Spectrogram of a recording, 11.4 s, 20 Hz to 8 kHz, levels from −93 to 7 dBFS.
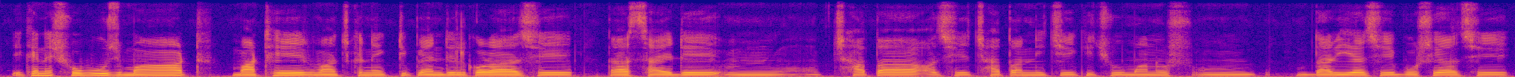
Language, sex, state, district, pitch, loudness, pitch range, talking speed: Bengali, male, West Bengal, North 24 Parganas, 160 Hz, -15 LUFS, 155-165 Hz, 125 wpm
